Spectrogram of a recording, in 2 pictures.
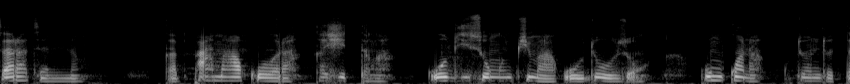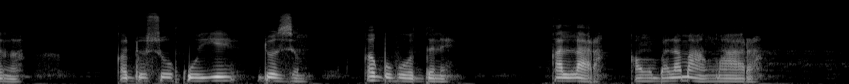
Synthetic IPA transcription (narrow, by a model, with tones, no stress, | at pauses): sa˦ɾa˦tɨ˨n˨nɨ˦ŋ | ka˨pa˦ʔɪ˦maː˦kɔː˦ɾa˨ka˦ʒi˦tɨ˨ŋa˨ | ka˨o˦bi˦so˦ŋʊ˦n˦k͡pi˦maː˨ko˨o˨do˦˨zʊ̰˨ʔʊ̰˨ | kʊ˦ŋ˦kɔ˦na˨ | kʊ˨tʊ˦n˦do˨tɨ˨ŋa˨ | ka˨do˨so˦koː˨jɛ˦ | dɔ˦zɨ˦m | ka˦ɡ͡bʊ˨bo˨dɨ˨nɨ˨ | ka˦la˨ɾa˨ | ka˨ŋʊ˨ba˨la˦maː˦˨ŋ͡maː˦ɾa̰˨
